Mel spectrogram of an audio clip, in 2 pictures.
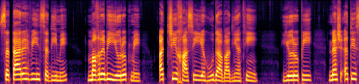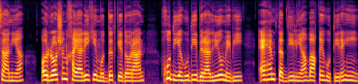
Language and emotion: Urdu, neutral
